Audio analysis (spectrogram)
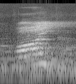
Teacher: فيها اطباق وفيها حبس الصوت في الطاء قويه شديده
